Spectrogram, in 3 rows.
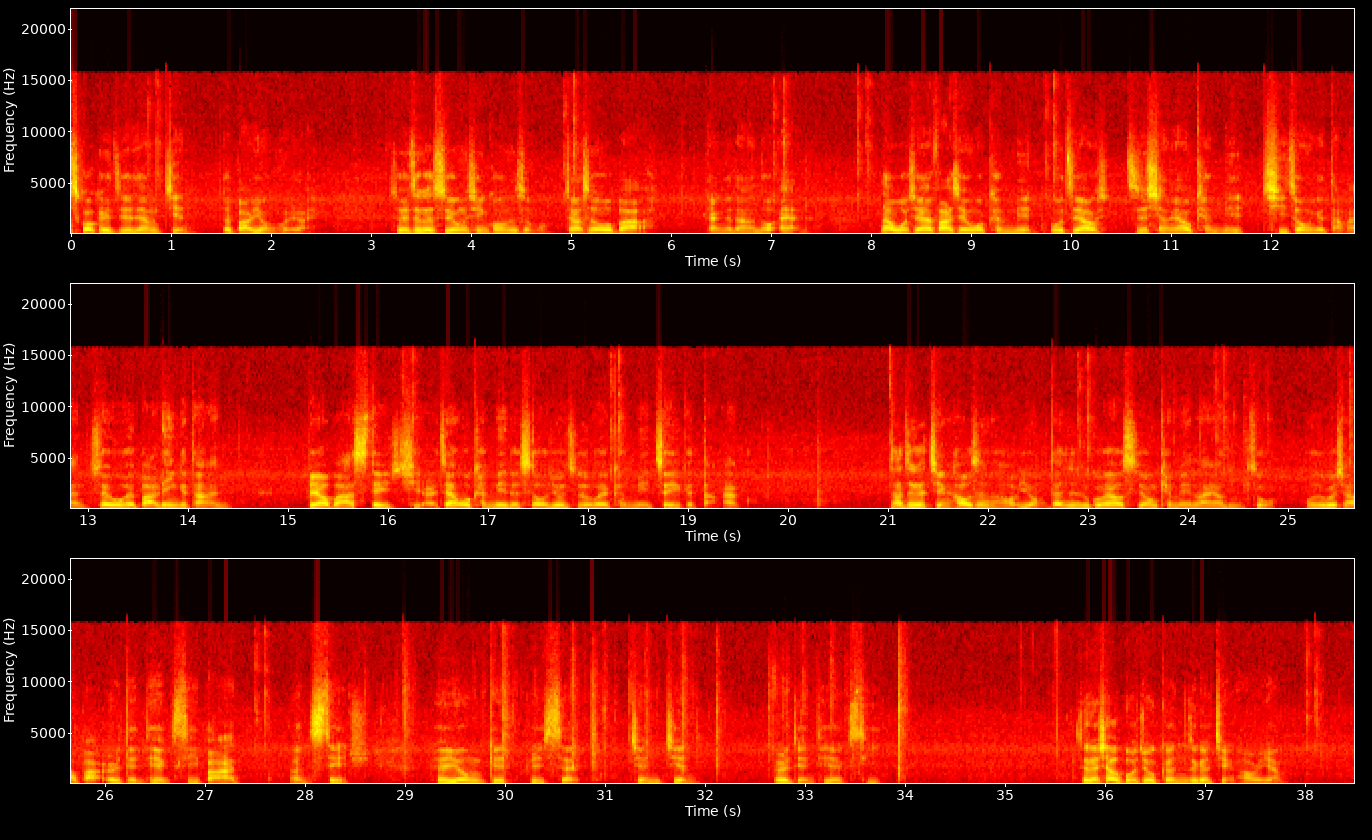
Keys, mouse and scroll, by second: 0.6 click, 2.5-6.9 drag, 7.8 click, 9.6 click, 16.0 click, 18.1 click, 22.8 click, 24.1 click, 24.4 d, 25.3 BackSpace, 27.4 click, 28.7 click, 28.7-29.4 typing, 31.5 typing, 34.5-35.3 typing, 37.9-38.4 drag, 38.1-38.4 typing.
